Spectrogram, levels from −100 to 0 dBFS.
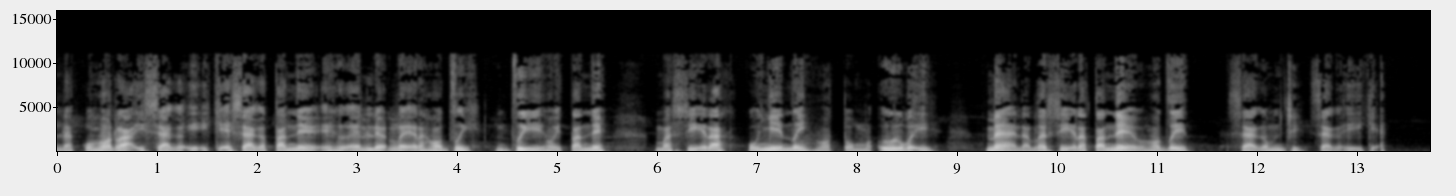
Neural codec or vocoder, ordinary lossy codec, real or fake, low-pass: vocoder, 44.1 kHz, 128 mel bands, Pupu-Vocoder; MP3, 48 kbps; fake; 14.4 kHz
